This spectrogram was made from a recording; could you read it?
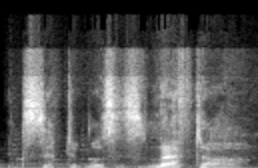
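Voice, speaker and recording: A man's voice: fairly low pitch, big pitch swings, measured pace, a bit bright, faint music behind, voice pushed down. A man voicing a burdened, hot-tempered fighter from a fantasy game, reading dialogue in an emphatic, colloquial way. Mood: brooding. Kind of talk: amateur read-aloud of game dialogue.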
